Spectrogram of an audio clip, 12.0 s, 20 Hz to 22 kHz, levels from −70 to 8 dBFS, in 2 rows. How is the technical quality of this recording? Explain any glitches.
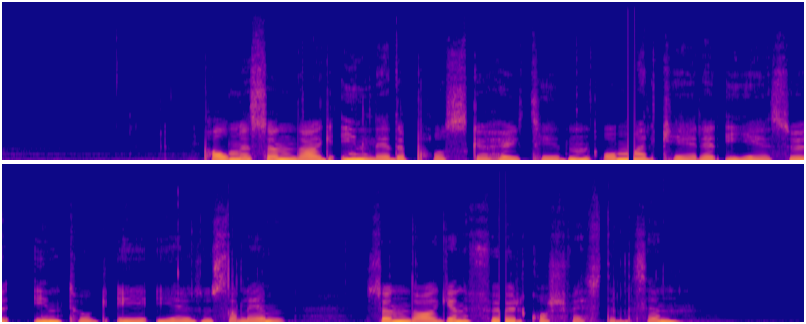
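The recording has two brief interruptions caused by a gap between chunks. The first runs from 4.69 to 4.74 s and the second from 9.74 to 9.79 s. Each lasts 50 ms, and they are 5 s apart. The audio appears to have been delivered in 5-second blocks, with a short stretch of silence inserted at each join. Nothing is dropped; the speech after each join simply arrives slightly later.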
